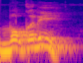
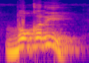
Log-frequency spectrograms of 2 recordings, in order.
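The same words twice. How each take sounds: First: The first vowel sounds like 'o'. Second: The first vowel sounds like 'o'.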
